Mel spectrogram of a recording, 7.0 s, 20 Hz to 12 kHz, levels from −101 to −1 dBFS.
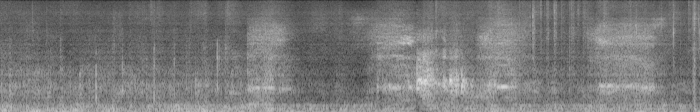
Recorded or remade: remade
